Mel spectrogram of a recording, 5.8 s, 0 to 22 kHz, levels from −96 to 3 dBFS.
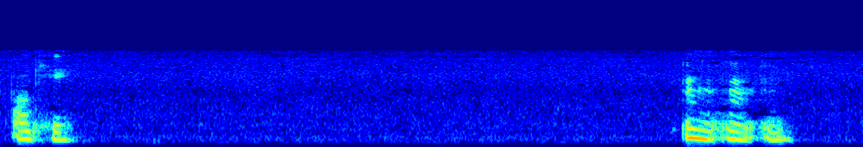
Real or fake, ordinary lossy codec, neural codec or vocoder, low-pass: fake; none; vocoder, 44.1 kHz, 80 mel bands, Vocos; 5.4 kHz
